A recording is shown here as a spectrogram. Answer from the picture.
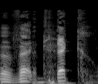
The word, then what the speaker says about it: Vivek: I always get confused on the first name. It's Vivek. – It rolls off your tongue. – Vivek Ramaswamy.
